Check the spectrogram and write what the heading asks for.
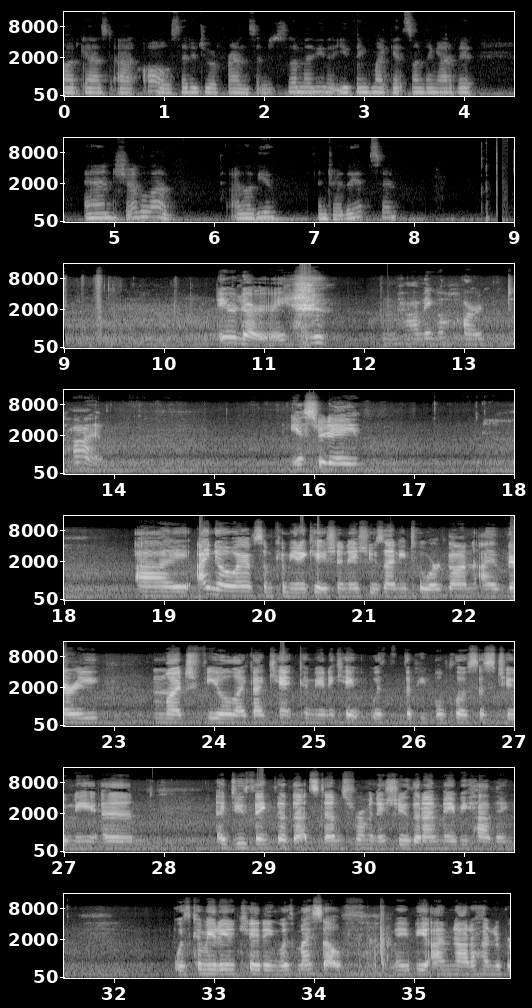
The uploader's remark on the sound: Today's episode is a compilation of actual thoughts that I've recorded on actual Journal Drives.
